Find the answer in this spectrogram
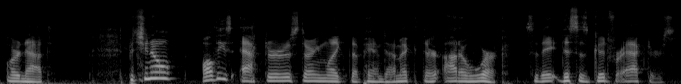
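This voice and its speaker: A man's voice: on the high side, animated, moderate pace. A man co-hosting a casual live podcast, joking and rambling while he gets sidetracked. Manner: joking, easily distracted, rambling. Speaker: co-host.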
